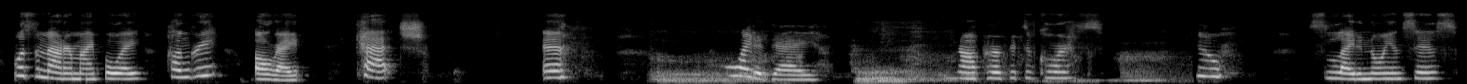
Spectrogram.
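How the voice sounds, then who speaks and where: Woman acting as slow, high-voiced, suave cruel general. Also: very animated, exaggerated voice. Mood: indulgent. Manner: suave, theatrical, measured. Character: urbane, cruel general and big-game hunter, Zaroff. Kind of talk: radio play acting.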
